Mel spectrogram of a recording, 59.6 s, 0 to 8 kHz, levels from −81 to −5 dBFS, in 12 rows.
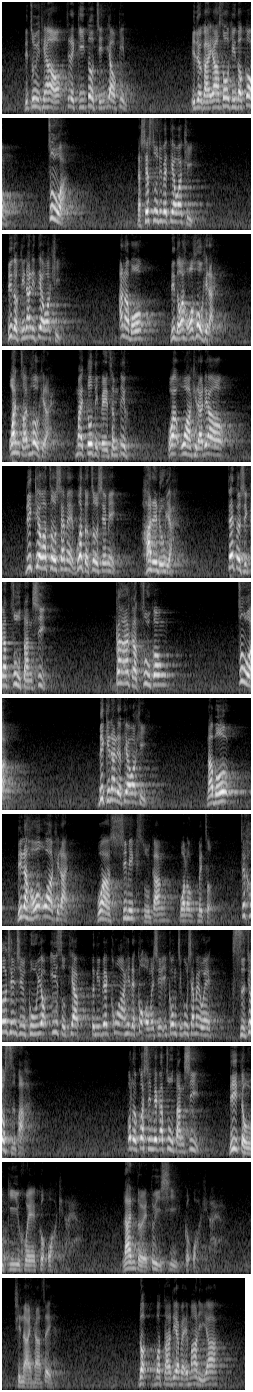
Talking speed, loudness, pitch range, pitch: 190 characters per minute, -22 LUFS, 185-260 Hz, 225 Hz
